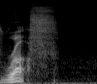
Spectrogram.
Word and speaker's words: rough: examples are very common like the word rough which you know is an r u f sound even though it is spelled nothing like that well i mean the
